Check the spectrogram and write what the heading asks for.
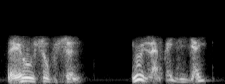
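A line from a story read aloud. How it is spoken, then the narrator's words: Old man's furious shout. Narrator (Vietnamese): Lão ... cá giận quát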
